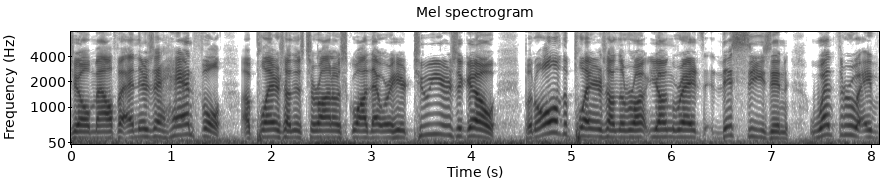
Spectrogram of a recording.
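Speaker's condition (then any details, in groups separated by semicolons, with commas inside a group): No condition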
